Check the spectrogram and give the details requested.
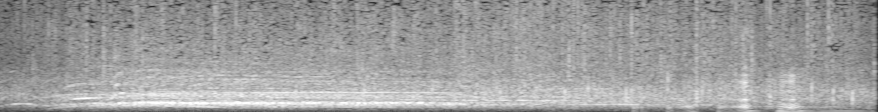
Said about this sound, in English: Round of applause if you have anxiety.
